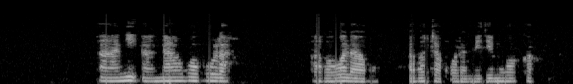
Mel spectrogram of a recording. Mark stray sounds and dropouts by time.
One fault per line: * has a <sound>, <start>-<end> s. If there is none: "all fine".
all fine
